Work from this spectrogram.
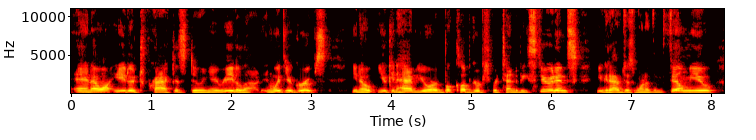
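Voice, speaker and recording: An American man in his forties with a slightly high voice talks as a university instructor. He gives an informal course overview, pausing to think as he explains. It is recorded on a computer microphone in a small office. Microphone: computer microphone at desk distance.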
